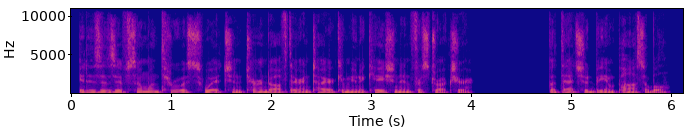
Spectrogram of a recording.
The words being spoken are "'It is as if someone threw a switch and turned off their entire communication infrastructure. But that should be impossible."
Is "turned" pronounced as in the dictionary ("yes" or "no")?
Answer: yes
